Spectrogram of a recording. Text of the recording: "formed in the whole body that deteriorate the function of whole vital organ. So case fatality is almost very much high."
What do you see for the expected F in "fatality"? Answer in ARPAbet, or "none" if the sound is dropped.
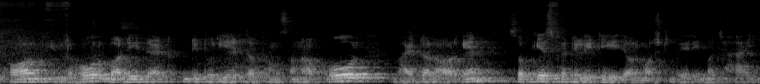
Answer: P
